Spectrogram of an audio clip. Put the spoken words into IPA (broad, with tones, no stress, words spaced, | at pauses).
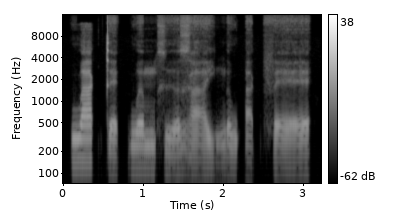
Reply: wa˦˥k̚t̪ɛ˨˩k̚ wə˧mxɨ˨˩˦ə̯ ɣaː˨˩jŋə˨˩˦wʔa˨˩k̚ fɛ˨˩˦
